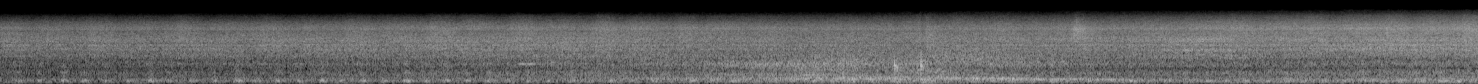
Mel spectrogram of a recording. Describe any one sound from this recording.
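A steam locomotive chuffs steadily as it hauls a heavy freight train, growing louder as it approaches.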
